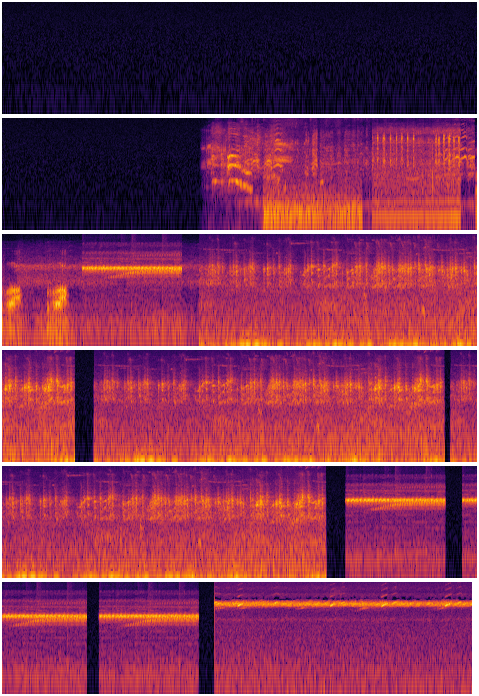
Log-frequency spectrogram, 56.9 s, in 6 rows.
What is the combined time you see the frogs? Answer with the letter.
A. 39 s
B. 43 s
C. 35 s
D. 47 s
B.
